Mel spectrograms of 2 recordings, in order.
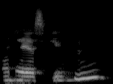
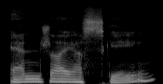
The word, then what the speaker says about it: Andrzejewski: Andrzejewski. Do I say it right? Andrzejewski. Patricia Mae Andrews in Polish. It's like really common, like Smith. Andrzejewski.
